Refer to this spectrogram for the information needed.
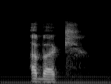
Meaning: plural of abaque
- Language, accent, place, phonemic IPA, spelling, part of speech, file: French, France, Lyon, /a.bak/, abaques, noun, LL-Q150 (fra)-abaques.wav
